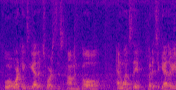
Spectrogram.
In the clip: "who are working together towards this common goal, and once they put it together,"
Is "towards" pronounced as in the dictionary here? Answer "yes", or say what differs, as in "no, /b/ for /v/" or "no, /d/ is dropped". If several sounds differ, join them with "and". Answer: yes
